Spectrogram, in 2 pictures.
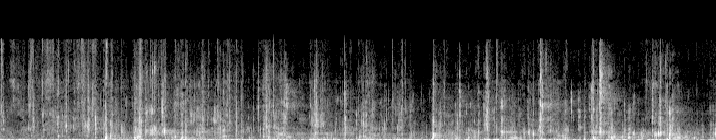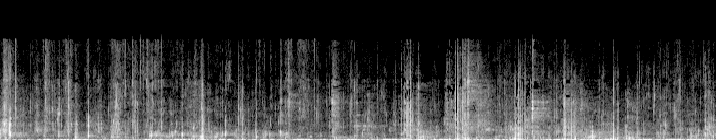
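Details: Lucky, a two-and-a-half-year-old English-type Labrador Retriever, chews raw meat at close range: continuous moist smacking and biting, uneven in rhythm, with occasional sharper crunches across the whole stretch.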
